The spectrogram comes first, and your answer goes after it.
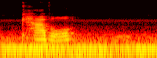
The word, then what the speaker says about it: Cavill: witcher simply because henry cavill because you're supposed to say it like travel cavil is amazing oh he's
